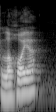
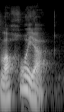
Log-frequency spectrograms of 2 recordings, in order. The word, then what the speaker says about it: La Jolla: That's called Spanish. They pronounce the J's like H's, and they pronounce a double L like a Y. So it's La Jolla.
